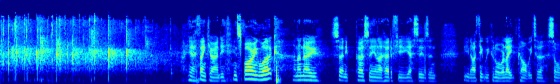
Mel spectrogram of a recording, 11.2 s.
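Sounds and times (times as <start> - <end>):
audience applause: 0.0 - 3.6
speech: 3.8 - 11.2.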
